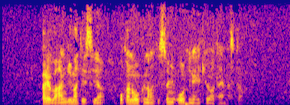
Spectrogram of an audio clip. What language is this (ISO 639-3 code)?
jpn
